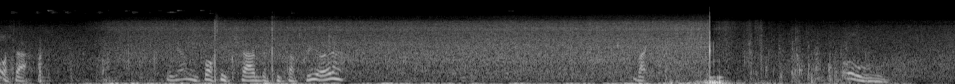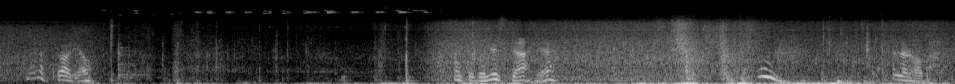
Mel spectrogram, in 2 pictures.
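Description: A shallow stream trickles and splashes over rocks close by.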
